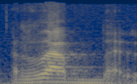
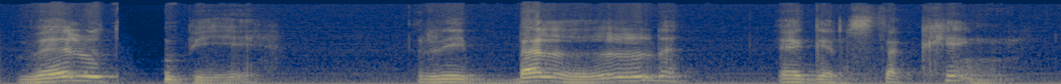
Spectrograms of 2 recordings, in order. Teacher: For instance, let's take the word represented by the spelling REBEL. If it is used as a noun, we place the stress on the first syllable and we pronounce the word rebel. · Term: word stress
